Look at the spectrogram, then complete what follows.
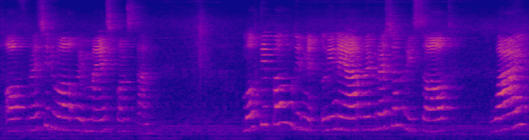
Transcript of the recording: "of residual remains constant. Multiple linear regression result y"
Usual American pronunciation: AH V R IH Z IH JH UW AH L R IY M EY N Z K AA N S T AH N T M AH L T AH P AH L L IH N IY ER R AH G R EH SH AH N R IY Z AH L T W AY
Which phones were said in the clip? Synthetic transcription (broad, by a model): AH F R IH S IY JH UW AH L R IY M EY N S K AA N S T AH N T M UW L T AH P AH L L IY N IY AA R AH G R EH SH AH N R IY S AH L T W AY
